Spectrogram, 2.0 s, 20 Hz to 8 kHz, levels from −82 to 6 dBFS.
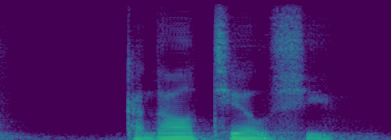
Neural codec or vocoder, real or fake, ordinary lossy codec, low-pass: codec, 16 kHz, about 1 kbps, DyCAST, with the encoder's durations; fake; none; none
